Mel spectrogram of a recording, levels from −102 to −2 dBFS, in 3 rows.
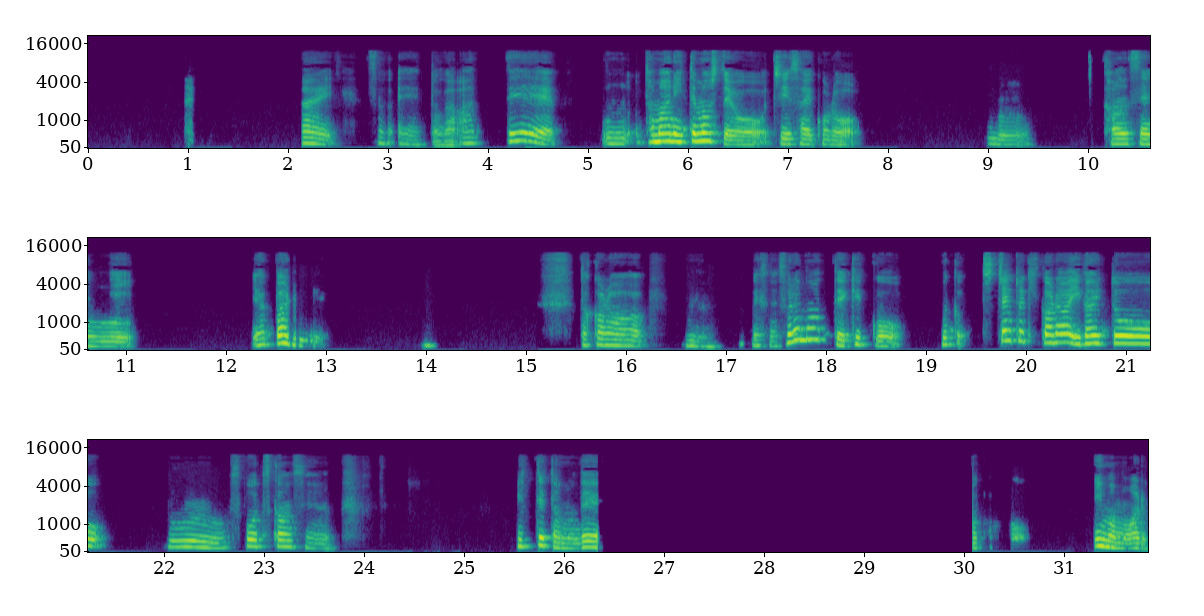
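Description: At 26.34 s the speech cuts out mid-flow and does not return until 30.10 s, an audio dropout to silence of about 3.8 s, most likely from the input being lost while recording continued. The waveform falls to a flat line, and the spectrogram shows a blank band with no room tone at all.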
